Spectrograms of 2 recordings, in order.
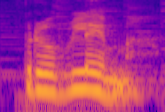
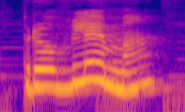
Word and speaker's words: problema: Otro ejemplo de palabra grave sin tilde es la palabra problema. Problema se acentúa en la penúltima sílaba, pero no lleva tilde porque termina en vocal.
